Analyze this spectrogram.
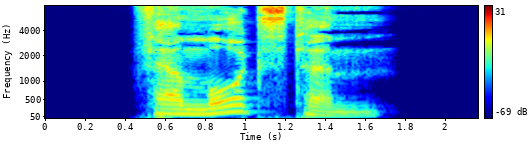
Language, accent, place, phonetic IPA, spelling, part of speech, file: German, Germany, Berlin, [fɛɐ̯ˈmʊʁkstəm], vermurkstem, adjective, De-vermurkstem.ogg
- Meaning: strong dative masculine/neuter singular of vermurkst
